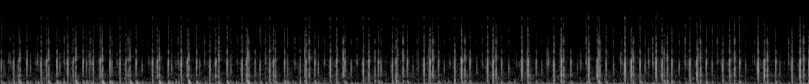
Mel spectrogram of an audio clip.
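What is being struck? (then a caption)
Small plastic cup. A small, hollow, empty white plastic cup is turned in the hands while fingertips tap and scratch its base and sides. The result is a rapid, steady stream of short, dry, hollow taps mixed with soft scratching, with a mid-pitched knock and almost no ring after each tap.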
